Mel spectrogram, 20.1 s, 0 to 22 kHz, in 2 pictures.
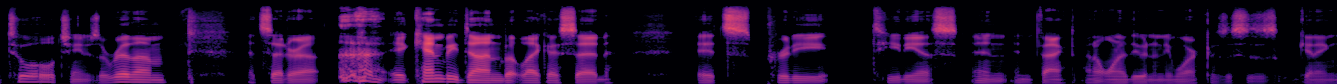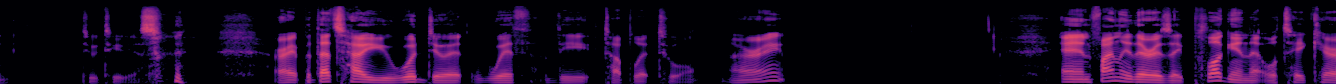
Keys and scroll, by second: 0.3 6.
